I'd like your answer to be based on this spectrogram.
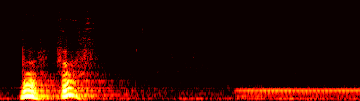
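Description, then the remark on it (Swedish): A dog named Cricket barks twice in quick succession, loud, in agreement, followed by quiet and then a steady, low electronic-sounding tone. “cricket eh, skäller instämmande.”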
